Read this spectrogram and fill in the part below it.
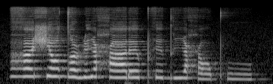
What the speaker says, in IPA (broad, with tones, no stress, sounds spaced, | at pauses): ɦ a˦ ʃ ɛ˦ dˤ o˦˨ ɳ i˦ ħ a˦ ɾ ɛ˦ pʰ e˦ d̪ iː˧ ħ ɔ˨ pʰ u˨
